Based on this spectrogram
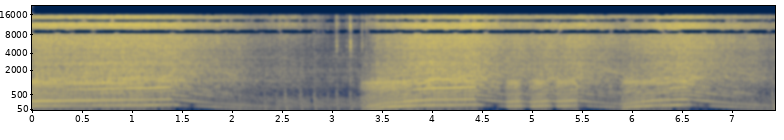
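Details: Ryobi HT26 hedge trimmer two-stroke after replacing carburetor bad from sitting with aftermarket HIPA carb, warming up; blipped, revs rise and fall cleanly between bursts with no stumble; runs fine now.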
